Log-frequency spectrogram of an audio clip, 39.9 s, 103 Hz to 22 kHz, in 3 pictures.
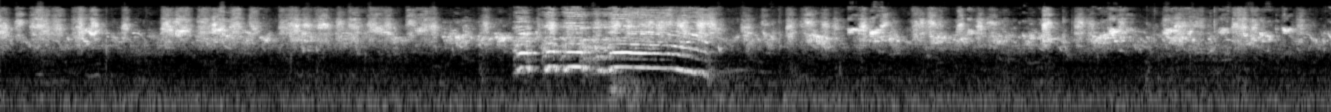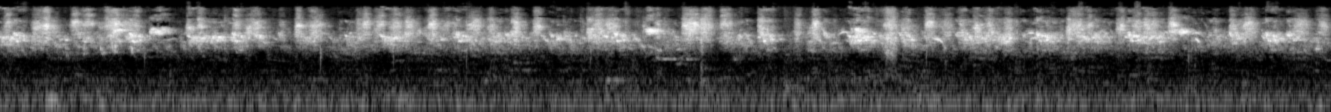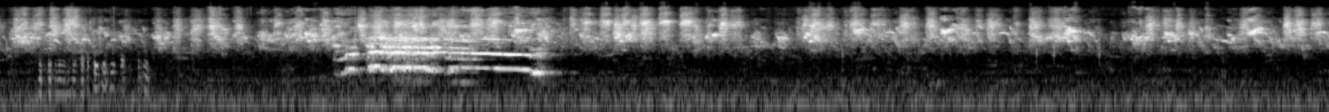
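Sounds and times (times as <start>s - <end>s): small birds chirping: 0.0s - 39.9s
rooster crowing: 5.1s - 7.4s, 30.0s - 32.3s.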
